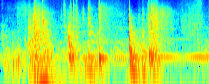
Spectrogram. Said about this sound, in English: Easy is frantically searching Dupree's drawers. Eventually, he finds the Bible hidden beneath some neatly folded shirts.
